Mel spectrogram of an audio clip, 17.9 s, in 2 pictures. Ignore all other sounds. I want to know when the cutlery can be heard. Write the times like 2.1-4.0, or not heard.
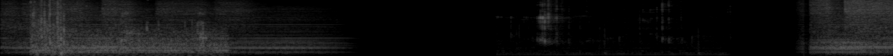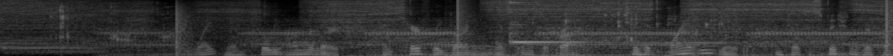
not heard.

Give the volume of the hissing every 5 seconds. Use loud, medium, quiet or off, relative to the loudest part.
quiet, medium, loud, loud.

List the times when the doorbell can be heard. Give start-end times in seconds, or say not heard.
13.3-14.9.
